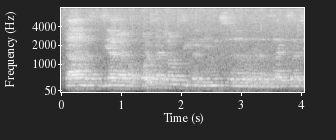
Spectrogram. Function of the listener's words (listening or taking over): listening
